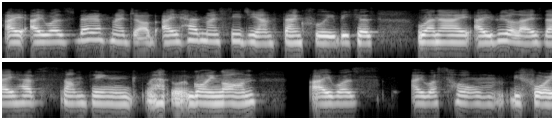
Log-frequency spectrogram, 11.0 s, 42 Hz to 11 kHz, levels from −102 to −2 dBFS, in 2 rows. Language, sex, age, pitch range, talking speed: English, female, 20-39, 185-220 Hz, 155 wpm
